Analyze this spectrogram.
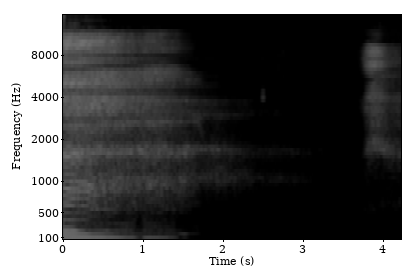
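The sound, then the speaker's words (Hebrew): A deep relaxation breath: a long, voiced sigh-like exhale through the mouth that slowly fades away, then after a silence a short, airy breath drawn in through the nose. “בואו ניקח שאיפה עמוקה דרך האף, ונענח דרך הפה.”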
